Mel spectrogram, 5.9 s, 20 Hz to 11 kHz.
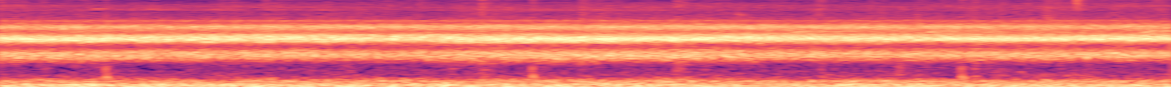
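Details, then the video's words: Massed frogs in rain keep up a steady, high, ringing chorus with several overlapping trill layers, backed by a thick low roar of falling rain. "Frogs in Rain 2 Hours of Frogs, Thousands of Frogs Singing"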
